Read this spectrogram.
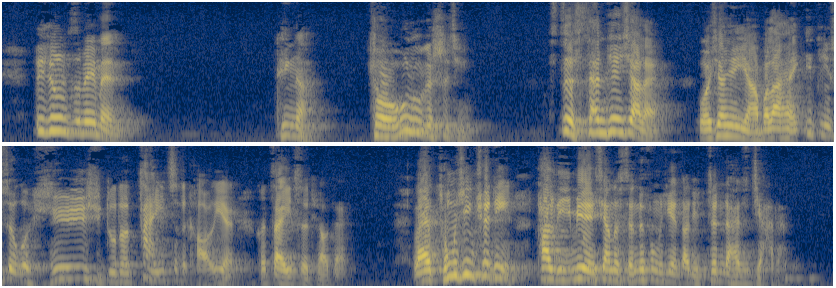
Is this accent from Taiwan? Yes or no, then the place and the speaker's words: no; China; 我们中国人说一鼓作气，再而竭，三而衰。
